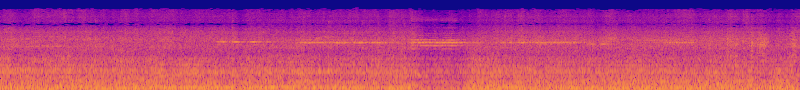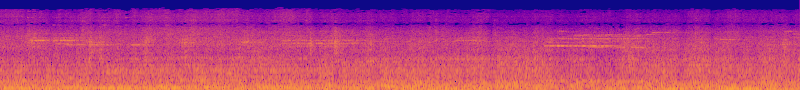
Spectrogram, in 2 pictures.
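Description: Three-piston HTP pressure-washer pump, belt-driven by a single-phase electric motor, running steadily under load while its high-pressure water jet hits a motorbike. Brief high whistling tones come and go over the even noise while a hand sets the pump's pressure-regulating valve.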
